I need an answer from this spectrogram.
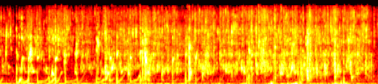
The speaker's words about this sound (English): So we're gonna go pour this into a pot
